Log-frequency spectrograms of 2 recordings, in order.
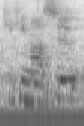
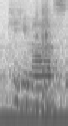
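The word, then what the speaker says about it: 聞きます: And just like with des, the final u sound on the su usually isn't fully pronounced. Kikimasu sounds overly emphatic. Kikimasu is the more normal way to pronounce it.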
